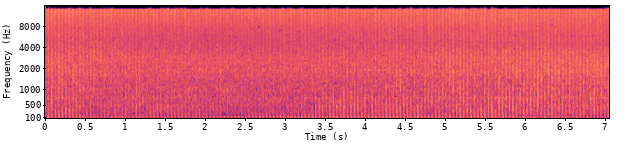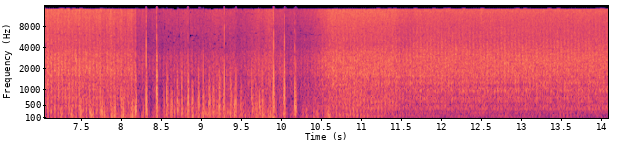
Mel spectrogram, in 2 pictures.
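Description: Montgomery Ward Evergo industrial ceiling fan (Model E-3) running: a steady motor hum with the rush of the spinning blades. About eight seconds in comes a run of rapid thumps lasting a couple of seconds, after which the low hum is fainter.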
